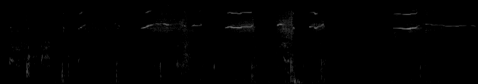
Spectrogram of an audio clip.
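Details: Small dog giving irregular high-pitched whimpers, thin squeaky notes mixed with soft breathy snuffles and a short pause before a final drawn-out whine.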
